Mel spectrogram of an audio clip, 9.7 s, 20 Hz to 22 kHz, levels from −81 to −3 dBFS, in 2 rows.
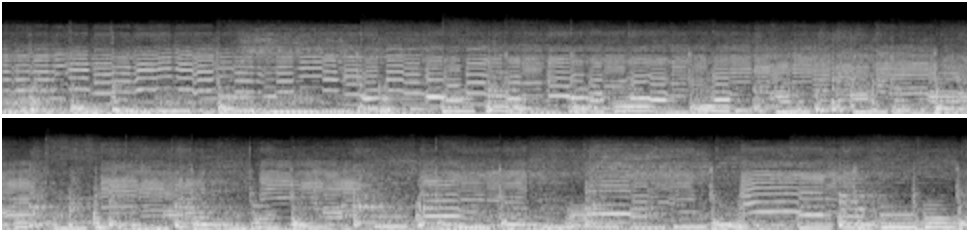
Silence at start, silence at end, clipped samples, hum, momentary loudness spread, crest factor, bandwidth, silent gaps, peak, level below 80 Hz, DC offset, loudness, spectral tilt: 0 s; 0 s; under 0.1%; none; 2 LU; 12 dB; 11 kHz; none; -4 dBFS; -30 dBFS; under 0.1%; -18 LUFS; -6 dB/octave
